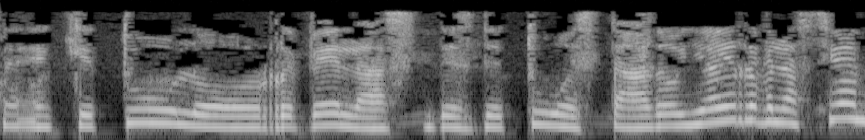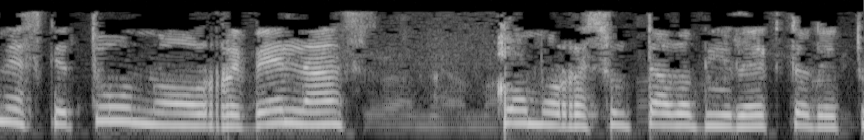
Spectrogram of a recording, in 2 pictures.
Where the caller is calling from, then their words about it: Ashdod, Southern District, Israel; de Ashdod.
